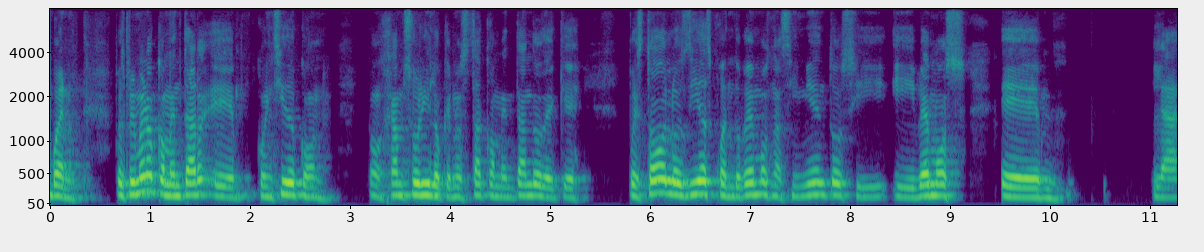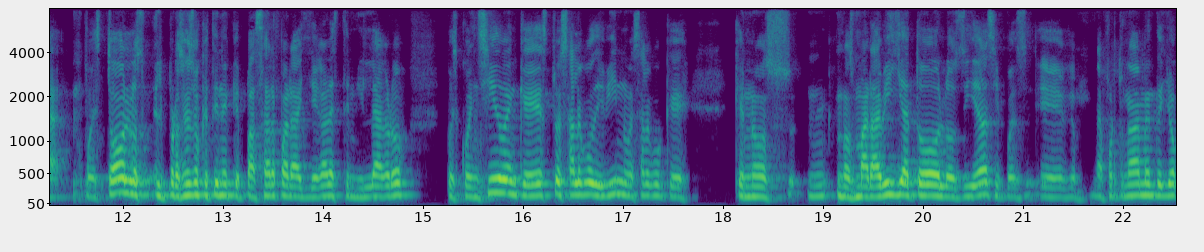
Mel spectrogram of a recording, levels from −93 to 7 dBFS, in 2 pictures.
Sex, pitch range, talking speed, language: male, 150-180 Hz, 170 wpm, English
